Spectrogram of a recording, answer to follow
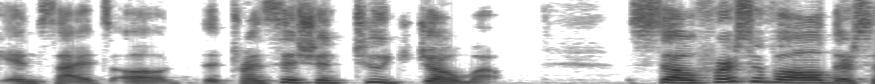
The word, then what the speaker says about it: JOMO: Is it JOMO, FOMO, JOMO, right? Am I saying it right? Yeah, it's JOMO, the joy of missing out. Yeah, because I said JOMO. I kind of like Latinize it. You know what I mean? Like it's You're like YOMO.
